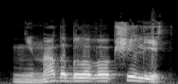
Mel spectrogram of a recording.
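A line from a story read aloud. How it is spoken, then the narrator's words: Annoyed grumble. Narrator (Russian): досадливо пробурчал я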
